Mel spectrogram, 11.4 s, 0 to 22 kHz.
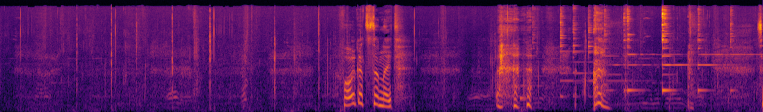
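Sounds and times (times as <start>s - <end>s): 
cow hooves clopping and shuffling across hard ground: 0.0s - 5.2s, 6.2s - 11.4s
steady outdoor noise: 0.0s - 11.4s
speech: 5.2s - 6.1s
laughter: 7.4s - 8.4s
farmer calling while herding cows: 8.4s - 11.4s.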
